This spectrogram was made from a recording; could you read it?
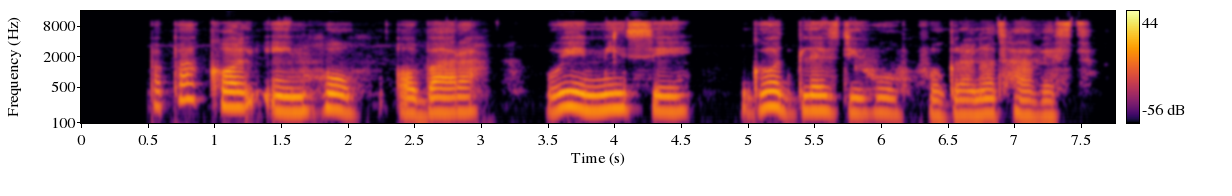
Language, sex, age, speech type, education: Nigerian Pidgin, female, 30-45, spontaneous, tertiary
